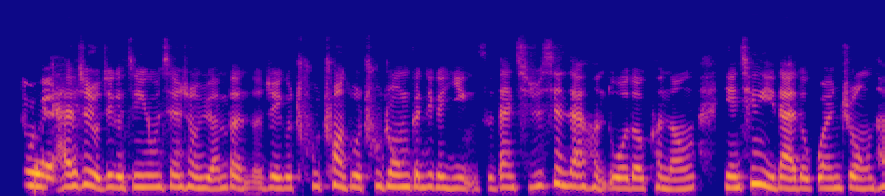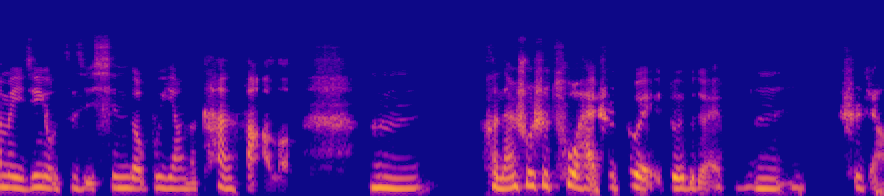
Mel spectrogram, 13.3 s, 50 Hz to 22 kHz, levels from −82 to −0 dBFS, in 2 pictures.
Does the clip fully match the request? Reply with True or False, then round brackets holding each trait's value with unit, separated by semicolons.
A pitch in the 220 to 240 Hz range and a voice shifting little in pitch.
True (225 Hz; 2.0 semitones)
